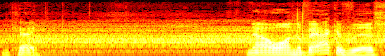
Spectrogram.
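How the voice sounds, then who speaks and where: An older American man giving a casual hands-on equipment demonstration in a halting, unhurried way. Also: medium pitch, animated, background noise. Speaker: radio hobbyist demonstrating equipment.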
